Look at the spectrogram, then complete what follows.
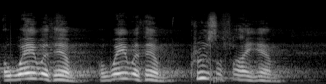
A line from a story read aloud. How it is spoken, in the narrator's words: They cried out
